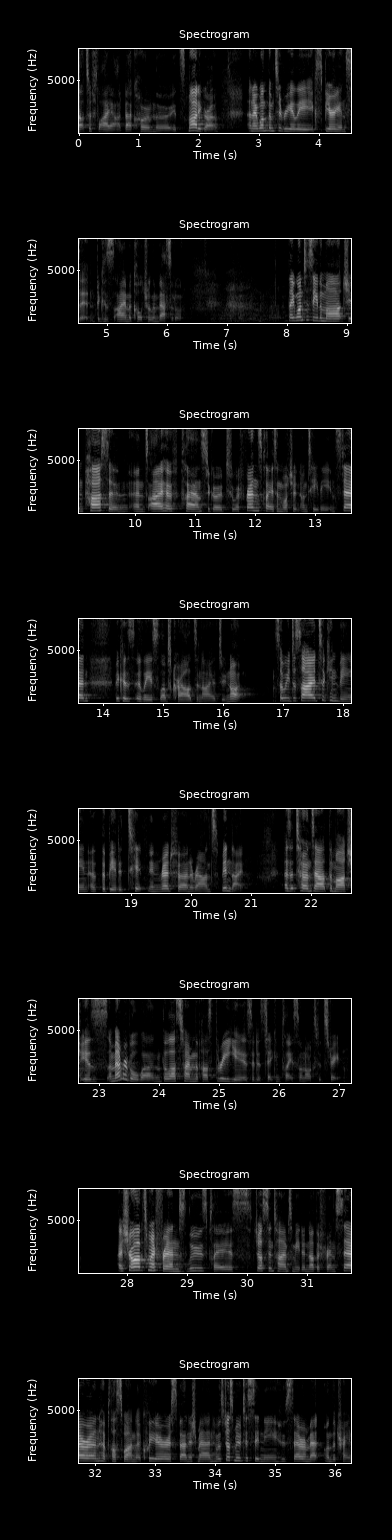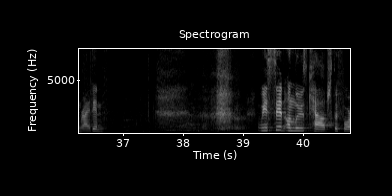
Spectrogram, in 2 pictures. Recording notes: Recorded at Riverside Theatres in Paramatta in 2022.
